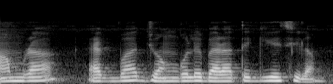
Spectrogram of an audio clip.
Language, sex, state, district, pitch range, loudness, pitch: Bengali, male, West Bengal, North 24 Parganas, 155-170 Hz, -14 LUFS, 165 Hz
